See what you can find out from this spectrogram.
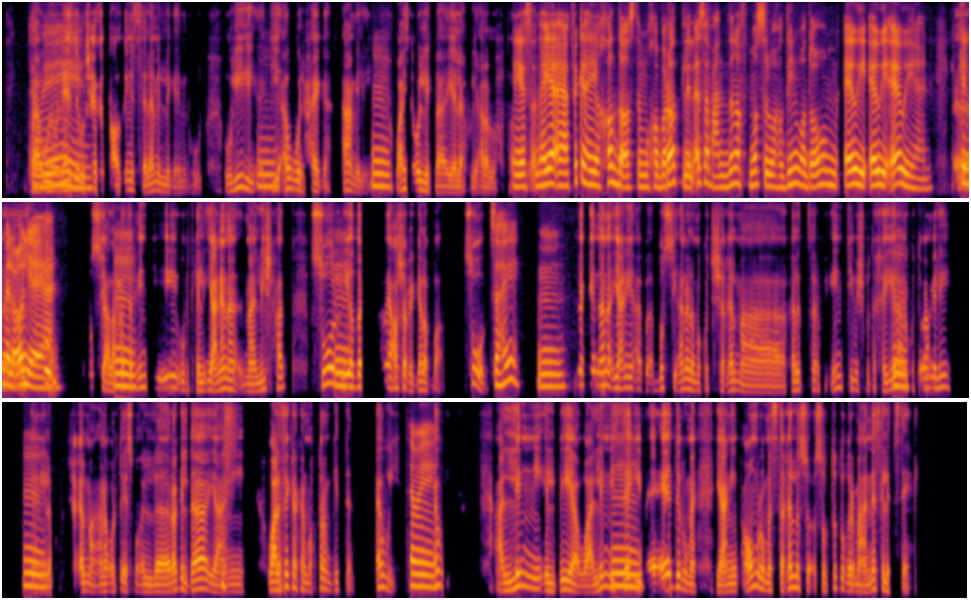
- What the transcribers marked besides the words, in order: tapping; distorted speech; chuckle; stressed: "أوي، أوي"
- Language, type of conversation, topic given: Arabic, unstructured, إيه أهمية إن يبقى عندنا صندوق طوارئ مالي؟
